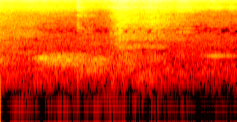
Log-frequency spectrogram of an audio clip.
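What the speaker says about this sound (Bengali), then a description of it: "এবার এখানে ডালটা সেদ্ধ ছিল সেটা আমি দিয়ে দিচ্ছি।" Boiled chana dal hitting hot oil tempered with cardamom, a loud steady sizzling hiss that swells briefly in the middle and carries on alone without talk.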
